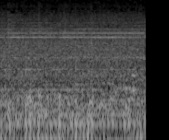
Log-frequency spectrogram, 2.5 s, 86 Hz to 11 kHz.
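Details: Bajaj NS200 single after cylinder head rebuild with new valves, guides and seals, carbon removed, valves adjusted, compression raised: quick, even exhaust pulses at steady speed, no stumbling or misfire; normal running.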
